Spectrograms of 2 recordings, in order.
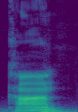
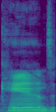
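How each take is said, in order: First: The name sounds like 'con', without the s. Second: The name sounds like English 'cans'. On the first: The speaker calls it right. "It's pronounced like con in French" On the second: The speaker calls it wrong. "Is it not cans?"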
